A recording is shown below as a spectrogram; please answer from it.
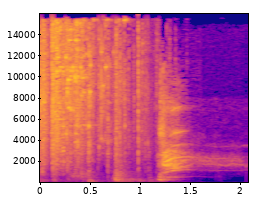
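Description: Tail of a crash sound effect: things breaking and clattering, dying away by about a second and a half in, with a short sliding tone near the end.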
